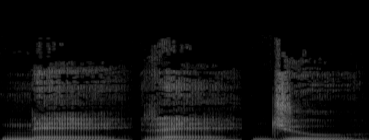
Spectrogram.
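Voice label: "nereju", concatenated syllables; Affixing experiment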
